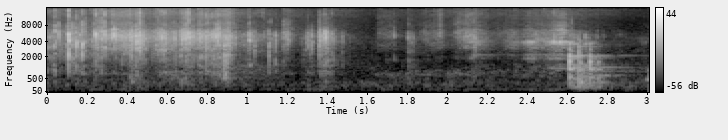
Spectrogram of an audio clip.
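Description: Crinkling and tearing of an old, sealed 1990 Score football card pack wrapper stuck together with age, a burst of close crackling at the start, quieter rustles in the middle and a final sharp rip near the end.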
